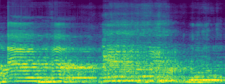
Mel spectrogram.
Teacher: Jadi dari pangkal tenggorokan sini hurufnya adalah hamzah dengan ha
